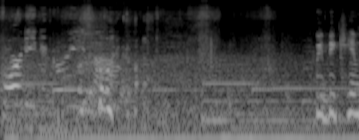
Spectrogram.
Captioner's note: chuckles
